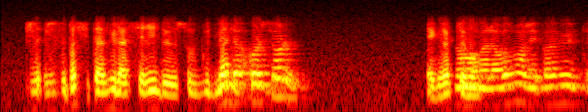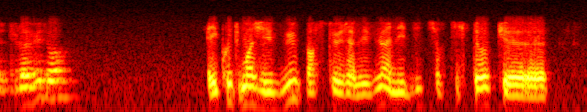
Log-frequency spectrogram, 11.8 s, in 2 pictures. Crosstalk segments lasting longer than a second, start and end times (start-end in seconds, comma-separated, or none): none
